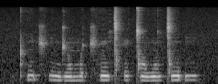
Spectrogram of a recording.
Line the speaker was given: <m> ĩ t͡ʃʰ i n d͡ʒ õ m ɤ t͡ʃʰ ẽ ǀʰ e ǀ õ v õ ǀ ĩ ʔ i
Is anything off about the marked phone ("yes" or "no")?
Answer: yes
